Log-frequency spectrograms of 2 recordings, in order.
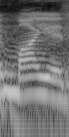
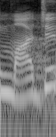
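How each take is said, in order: First: The middle consonant is a Y sound. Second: The middle consonant is a J sound. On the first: This is a regional dialect form. "they say Mayid" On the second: This is the standard form. "the ma- name Majid"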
